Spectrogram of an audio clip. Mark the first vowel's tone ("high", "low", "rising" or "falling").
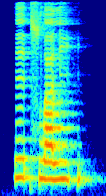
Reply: high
